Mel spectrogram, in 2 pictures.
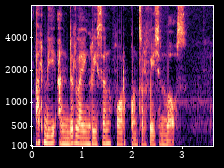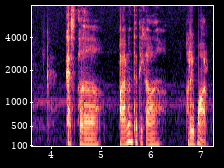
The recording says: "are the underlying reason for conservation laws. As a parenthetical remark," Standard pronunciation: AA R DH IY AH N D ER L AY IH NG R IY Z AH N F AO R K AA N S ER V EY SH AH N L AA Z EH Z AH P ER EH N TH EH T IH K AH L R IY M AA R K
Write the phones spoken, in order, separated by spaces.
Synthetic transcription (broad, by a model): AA R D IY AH N D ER L AY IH NG R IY S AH N F AO R K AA N S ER F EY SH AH N L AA S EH S AH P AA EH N T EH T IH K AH L R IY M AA R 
